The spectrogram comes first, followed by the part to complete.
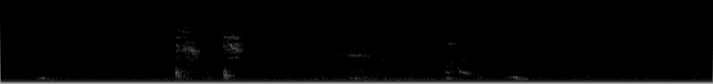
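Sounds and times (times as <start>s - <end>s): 
faint hum: 0.0s - 7.1s
person coughing softly during a guided relaxation session: 1.8s - 2.5s.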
